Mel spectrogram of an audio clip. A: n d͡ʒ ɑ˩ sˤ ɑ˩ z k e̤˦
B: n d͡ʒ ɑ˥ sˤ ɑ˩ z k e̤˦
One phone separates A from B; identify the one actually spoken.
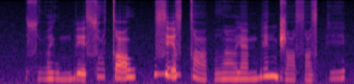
A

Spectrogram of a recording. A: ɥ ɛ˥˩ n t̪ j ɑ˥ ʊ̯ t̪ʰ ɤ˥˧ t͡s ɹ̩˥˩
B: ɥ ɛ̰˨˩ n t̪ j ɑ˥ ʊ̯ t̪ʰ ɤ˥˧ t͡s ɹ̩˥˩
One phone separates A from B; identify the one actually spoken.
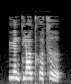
A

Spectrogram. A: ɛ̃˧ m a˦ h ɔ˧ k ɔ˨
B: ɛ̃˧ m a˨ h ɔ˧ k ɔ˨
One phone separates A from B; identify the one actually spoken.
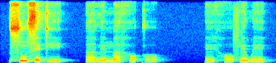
B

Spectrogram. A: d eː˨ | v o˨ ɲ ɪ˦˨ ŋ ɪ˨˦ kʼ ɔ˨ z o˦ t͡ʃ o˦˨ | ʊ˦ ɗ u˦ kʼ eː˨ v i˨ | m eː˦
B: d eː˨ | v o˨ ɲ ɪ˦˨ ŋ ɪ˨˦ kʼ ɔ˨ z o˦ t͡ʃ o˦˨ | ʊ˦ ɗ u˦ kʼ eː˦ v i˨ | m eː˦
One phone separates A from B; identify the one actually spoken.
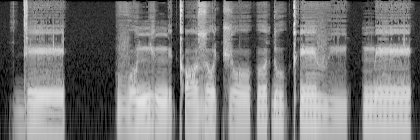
B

